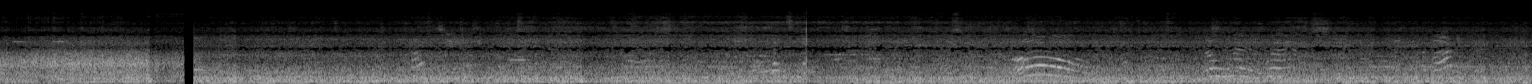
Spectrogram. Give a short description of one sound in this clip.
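A bus engine rumbles steadily while the bus drives.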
